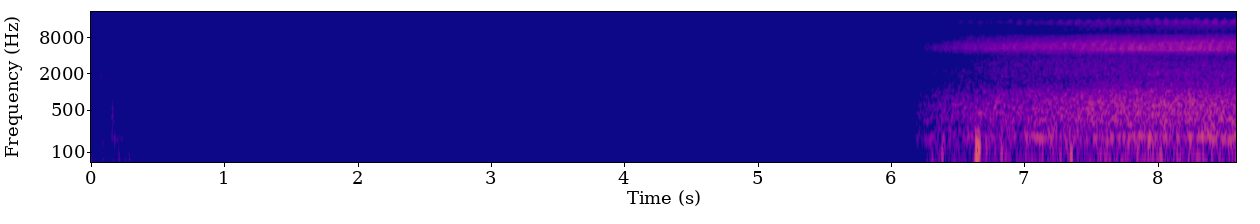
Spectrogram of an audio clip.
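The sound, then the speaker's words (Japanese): A flowing stream rushes steadily with a high cicada drone above it, heard in late-summer heat at a temple gate; near-silence holds for about six seconds before the continuous water noise starts. “残暑に聞こえるセミの声、流れる小川の音。”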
